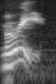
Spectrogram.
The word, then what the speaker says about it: Marie: because Princess Mary Louise Mary is pronounced Mary and then for Marie it's pronounced Marie so um but I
